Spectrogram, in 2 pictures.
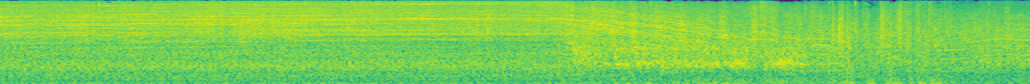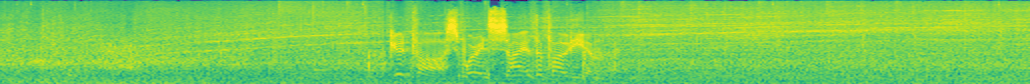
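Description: An electric single-seater race car's motor whines, rising and falling in pitch as it slows for a corner and speeds up again.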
